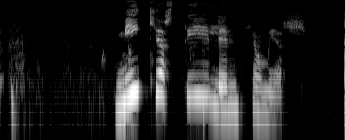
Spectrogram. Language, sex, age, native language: Icelandic, male, 8, Icelandic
